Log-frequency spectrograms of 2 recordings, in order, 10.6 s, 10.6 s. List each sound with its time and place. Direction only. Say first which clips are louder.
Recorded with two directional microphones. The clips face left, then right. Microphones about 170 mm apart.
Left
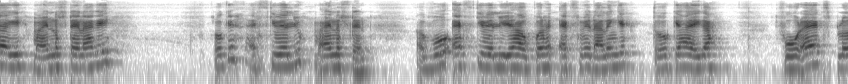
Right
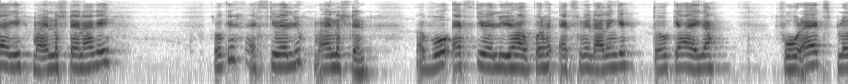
0.0 s speech: right 3 dB; 35° right (ahead or behind)
2.6 s speech: right 5 dB; 35° right (ahead or behind)
3.9 s speech: right 2 dB; 20° right (ahead or behind)
5.2 s speech: right 6 dB; 35° right (ahead or behind)
9.9 s speech: right 3 dB; 25° right (ahead or behind)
